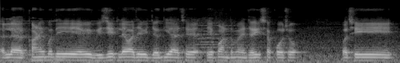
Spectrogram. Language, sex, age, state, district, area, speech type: Gujarati, male, 30-45, Gujarat, Rajkot, urban, spontaneous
